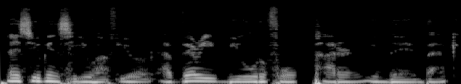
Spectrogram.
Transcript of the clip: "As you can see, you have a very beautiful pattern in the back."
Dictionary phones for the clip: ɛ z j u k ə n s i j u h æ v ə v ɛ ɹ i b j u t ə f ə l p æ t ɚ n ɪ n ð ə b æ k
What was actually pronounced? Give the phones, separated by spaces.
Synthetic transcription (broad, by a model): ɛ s j u k ə n s i j u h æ f ə v ɛ ɹ i b j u t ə f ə l p æ t ɚ n ɪ n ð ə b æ k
